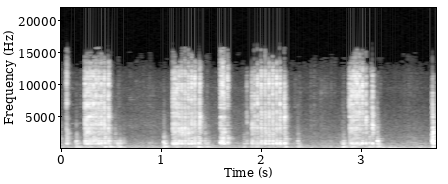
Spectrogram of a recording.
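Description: Ratchet wrench tightening a bolt on the stabilizer bar of a 2002 Mazda 626 LX, four bursts of rapid ratcheting clicks with brief pauses between, close and fairly loud.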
